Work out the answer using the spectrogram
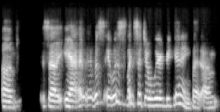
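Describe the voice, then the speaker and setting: A woman in her fifties, an actress being interviewed over a video call, telling rambling, animated stories from her career and often breaking off mid-sentence. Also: fairly high pitch, moderate pace, slightly rough, no room sound, lo-fi sound. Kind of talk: casual storytelling interview.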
